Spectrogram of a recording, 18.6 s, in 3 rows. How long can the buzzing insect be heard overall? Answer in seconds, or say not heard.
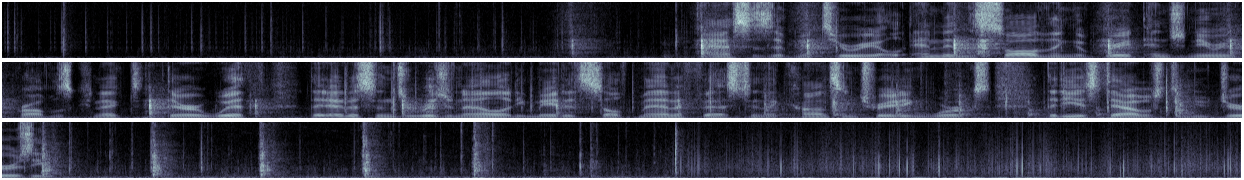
not heard.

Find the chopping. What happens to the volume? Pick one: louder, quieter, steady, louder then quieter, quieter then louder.
quieter then louder.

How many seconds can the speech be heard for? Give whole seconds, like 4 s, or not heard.
9 s.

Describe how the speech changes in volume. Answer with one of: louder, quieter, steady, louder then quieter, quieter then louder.
steady.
